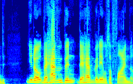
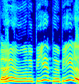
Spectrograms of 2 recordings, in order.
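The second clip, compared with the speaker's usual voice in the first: mock whine, pitched much higher and louder; whiny angsty teen; 11 semitones higher, 6 dB louder than usual. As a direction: mimic a sulky teenage hero. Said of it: "He's all angsty because he's like".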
